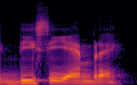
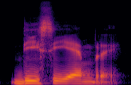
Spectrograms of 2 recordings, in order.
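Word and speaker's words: diciembre: noviembre noviembre in december we don't start with a de we start with a di so say di siembre di siembre all right let's back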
